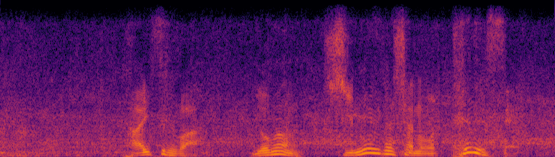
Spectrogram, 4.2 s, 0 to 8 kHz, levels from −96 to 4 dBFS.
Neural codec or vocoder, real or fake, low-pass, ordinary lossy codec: codec, 16 kHz in and 24 kHz out, 1.1 kbps, FireRedTTS-2 codec; fake; 7.2 kHz; Opus, 16 kbps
